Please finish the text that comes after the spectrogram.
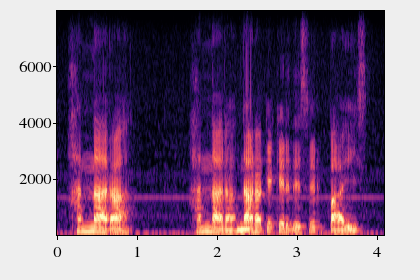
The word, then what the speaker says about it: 한나라: Pronunciamos Hannara.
